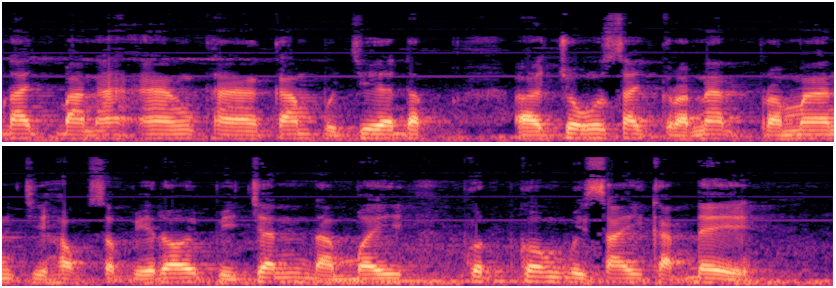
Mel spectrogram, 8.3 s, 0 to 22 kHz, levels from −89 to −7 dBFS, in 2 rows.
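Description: A thin, high whistle sits under the sound for its whole length, wavering between about 2.44 and 2.49 kHz, roughly 40 dB below the main signal. This is switching supply whistle. A switching power supply feeding the recording chain is cycling in an audible burst mode or beating against another supply, and its switching energy leaks into the audio. The pitch shifts within that narrow band as the supply's load changes.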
